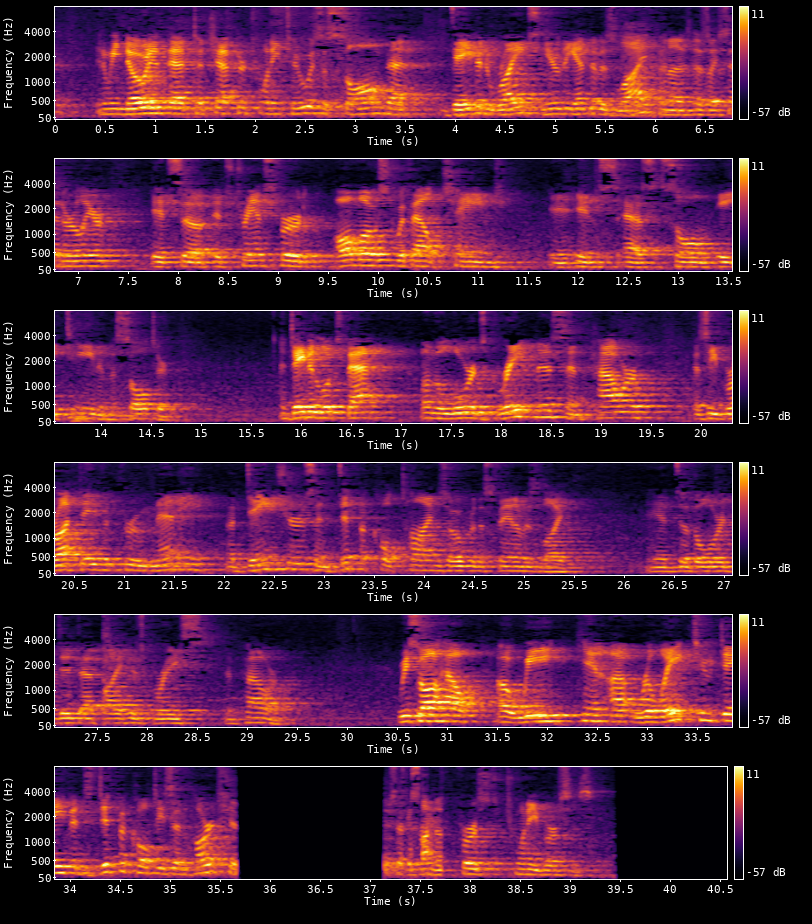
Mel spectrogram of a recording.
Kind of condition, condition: setting, live audience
